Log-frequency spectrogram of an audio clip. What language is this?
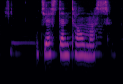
Icelandic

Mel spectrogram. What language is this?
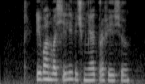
Russian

